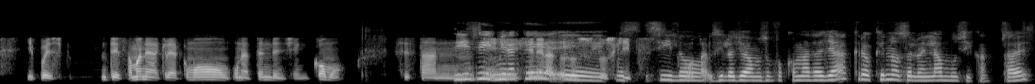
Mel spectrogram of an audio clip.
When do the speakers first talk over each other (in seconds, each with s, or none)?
4.5 s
